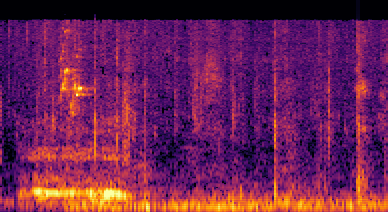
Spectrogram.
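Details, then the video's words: ['Cattle on a traditional village farm, moving about the village streets; one low, drawn-out moo lasting about a second, followed by faint high bird chirps over steady rural background noise.'] "Sound of cows"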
